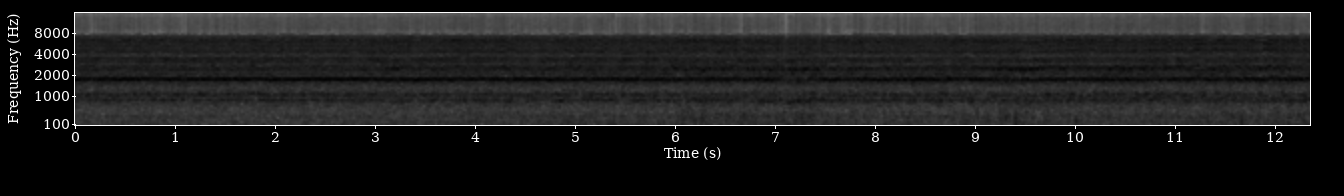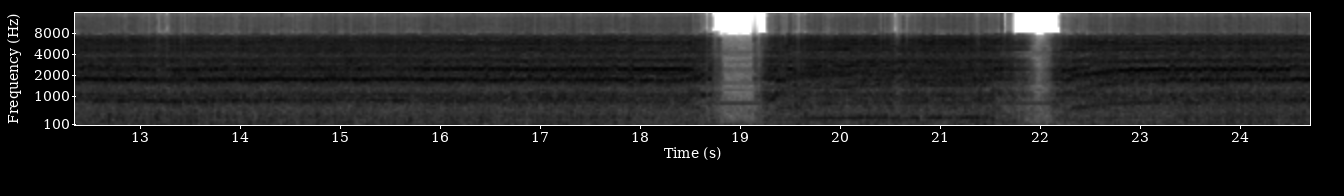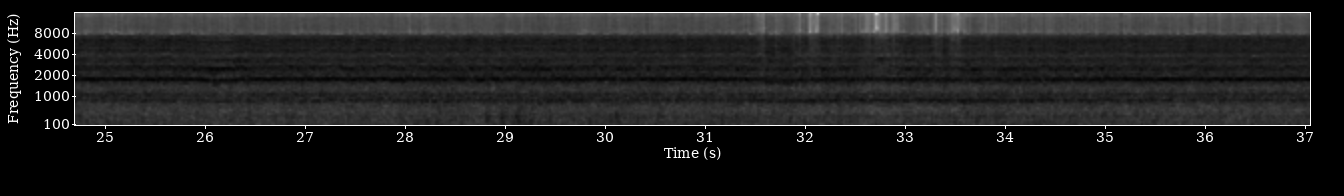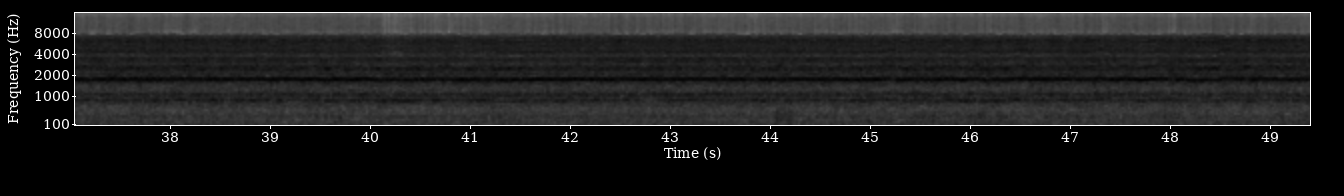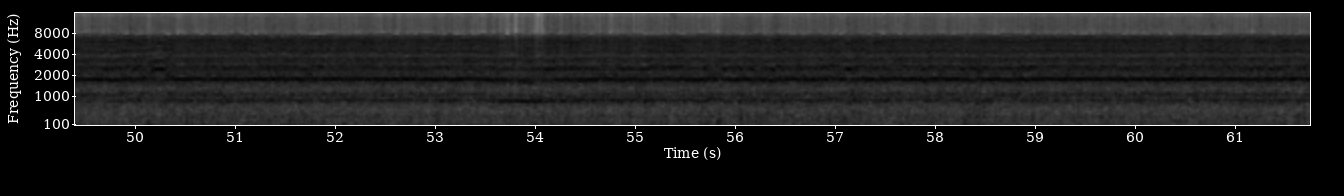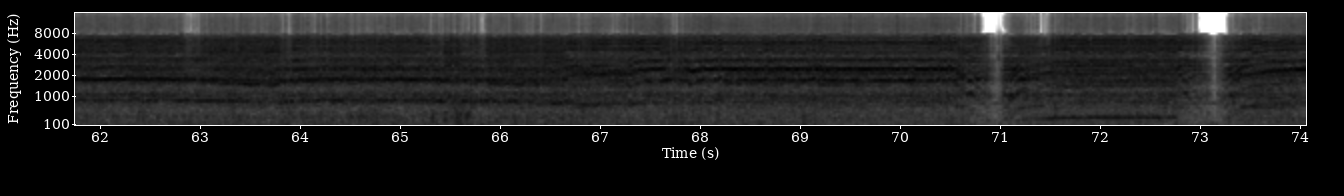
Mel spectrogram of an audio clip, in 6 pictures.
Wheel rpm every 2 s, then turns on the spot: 230, 230, 230, 240, 230, 230, 230, 230, 210, 130, 160, 170, 220, 230, 230, 230, 230, 230, 230, 230, 230, 230, 230, 230, 230, 230, 230, 230, 230, 230, 230, 220, 220, 200, 210, 140, 150.
none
